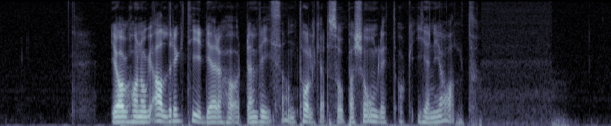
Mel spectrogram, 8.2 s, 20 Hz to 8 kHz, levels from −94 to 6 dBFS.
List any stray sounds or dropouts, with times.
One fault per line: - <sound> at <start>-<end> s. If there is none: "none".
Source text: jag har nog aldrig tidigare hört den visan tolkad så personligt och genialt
none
